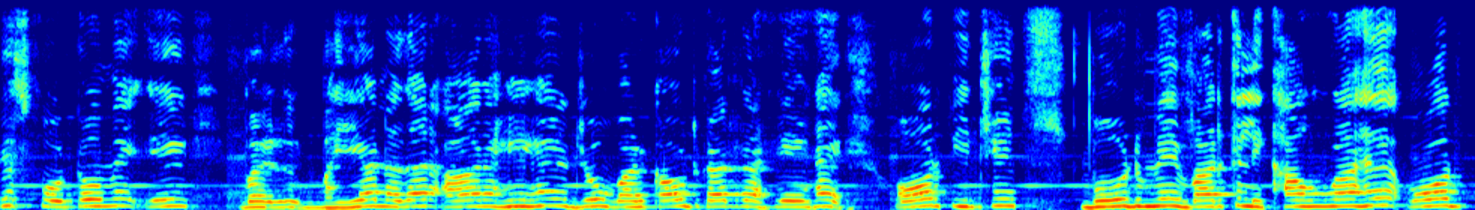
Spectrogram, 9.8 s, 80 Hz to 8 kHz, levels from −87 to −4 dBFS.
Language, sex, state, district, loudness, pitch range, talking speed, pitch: Hindi, male, Chhattisgarh, Bilaspur, -27 LUFS, 225-255 Hz, 145 wpm, 240 Hz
